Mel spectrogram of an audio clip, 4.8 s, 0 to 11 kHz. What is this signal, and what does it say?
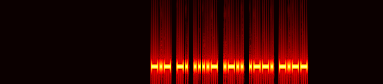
Morse code, heard as a keyed tone, about 46 wpm, 700 Hz. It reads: KN4LPY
